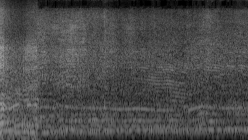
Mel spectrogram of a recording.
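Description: Dirt bike engines rev in a motorbike race, a loud, continuous high-pitched drone that stays strong and steady for the whole stretch with no voices heard.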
